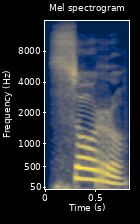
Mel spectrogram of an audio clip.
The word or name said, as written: zorro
